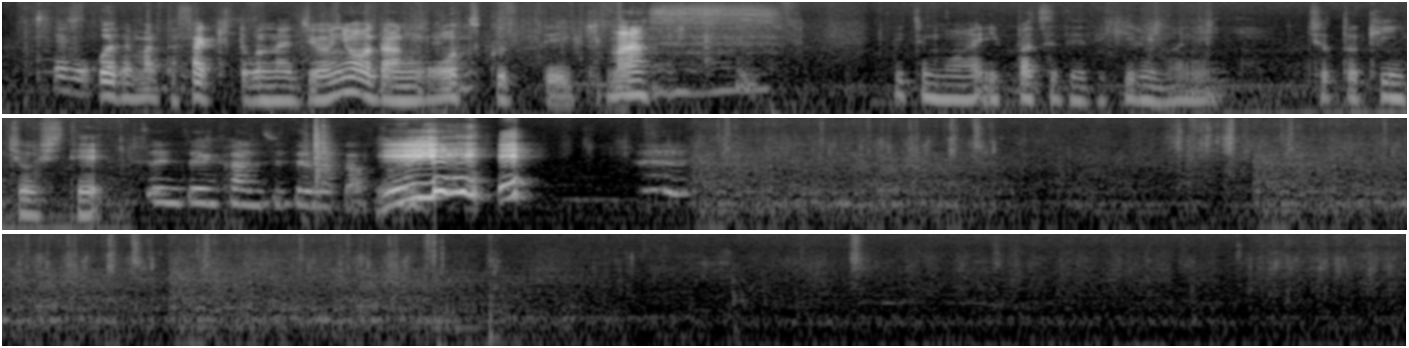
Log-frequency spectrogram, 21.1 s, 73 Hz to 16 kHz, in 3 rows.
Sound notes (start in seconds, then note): 7.2 laughs; 8.7 laughs; 9.0 laughter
